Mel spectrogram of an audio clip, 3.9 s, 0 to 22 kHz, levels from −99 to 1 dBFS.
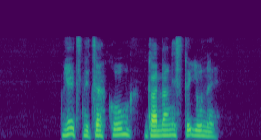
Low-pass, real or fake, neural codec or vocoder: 7.2 kHz; fake; codec, 44.1 kHz, 3.4 kbps, Pupu-Codec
